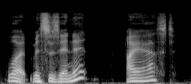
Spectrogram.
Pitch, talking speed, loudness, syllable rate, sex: 160 Hz, 155 wpm, -18 LUFS, 5.5 syllables/s, female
